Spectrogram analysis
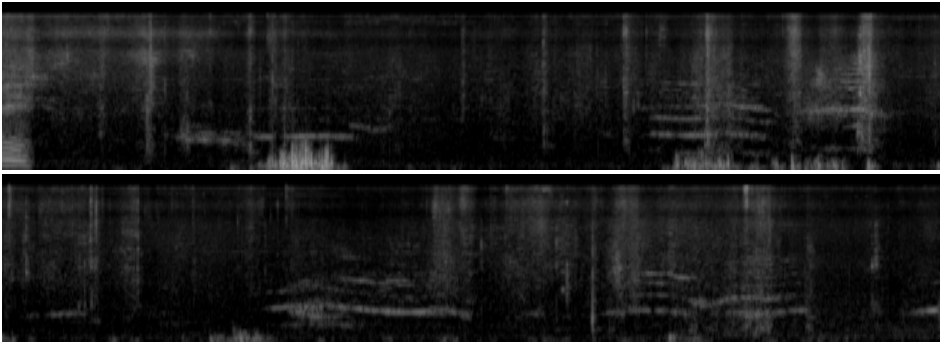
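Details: Cat stuck on a rat glue trap being rescued by a courier, giving several short wavering meows amid human speech and handling noises, with low thumps of movement between calls.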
